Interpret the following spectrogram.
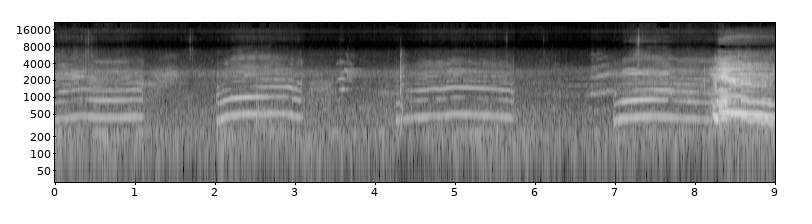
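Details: A kitten gives four clear meows, each about a second long, with a slightly arched, steady pitch. The calls come at roughly two-second intervals, and the last one ends in a harsher, louder squeal.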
